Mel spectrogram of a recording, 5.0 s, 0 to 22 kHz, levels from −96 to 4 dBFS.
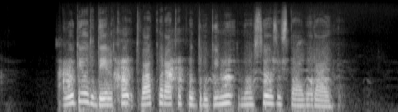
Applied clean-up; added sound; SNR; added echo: neural mask model RNNoise.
